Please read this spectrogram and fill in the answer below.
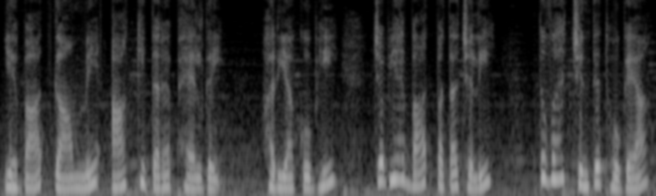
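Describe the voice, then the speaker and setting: A woman narrates a cartoon moral tale in scripted, dramatic storytelling style. Her voice is mellow and on the low side, with soft music behind it. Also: lively intonation, measured pace.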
